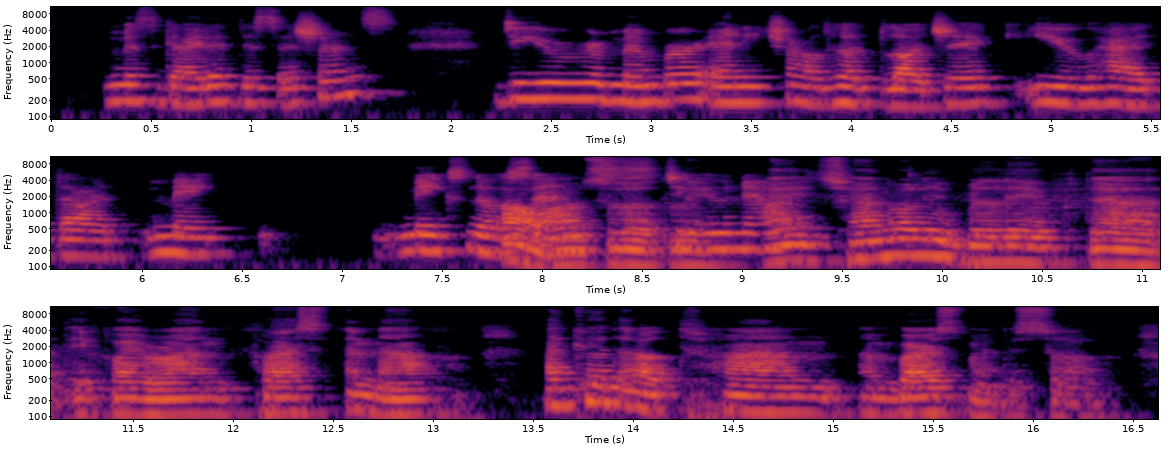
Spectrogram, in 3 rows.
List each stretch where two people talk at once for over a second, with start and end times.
7.8-9.3

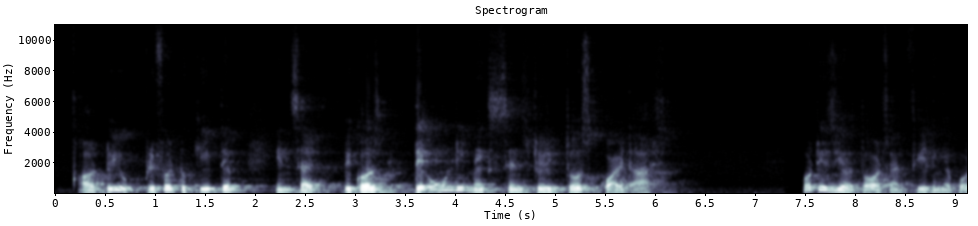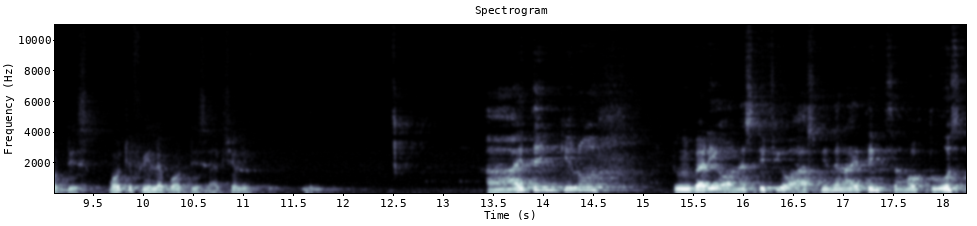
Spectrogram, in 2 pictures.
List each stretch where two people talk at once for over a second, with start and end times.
none

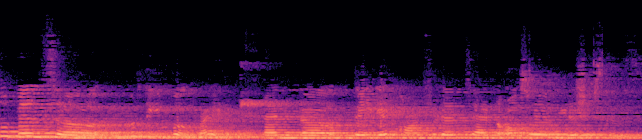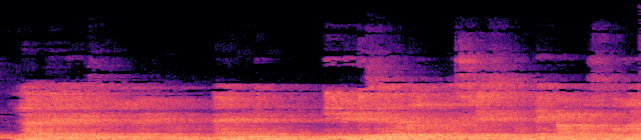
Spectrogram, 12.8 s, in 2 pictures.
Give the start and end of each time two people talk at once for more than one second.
none

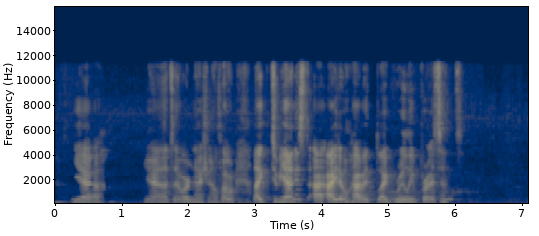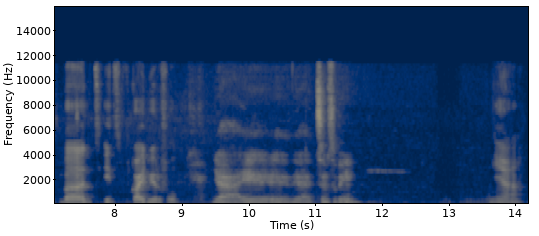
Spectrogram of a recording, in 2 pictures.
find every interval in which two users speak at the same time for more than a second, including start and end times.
none

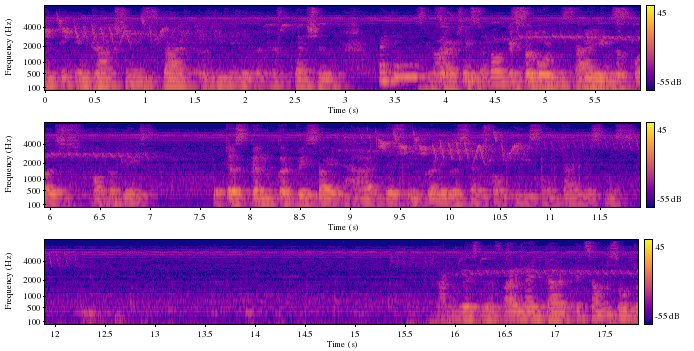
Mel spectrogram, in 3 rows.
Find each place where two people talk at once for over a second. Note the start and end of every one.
3.9-5.8

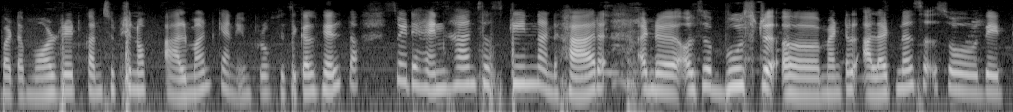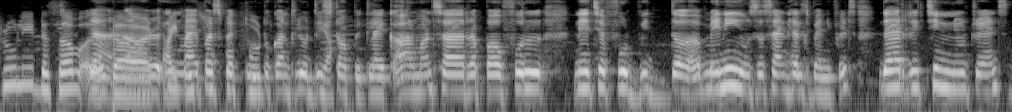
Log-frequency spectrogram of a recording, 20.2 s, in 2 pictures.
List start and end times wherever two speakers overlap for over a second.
11.0-12.8

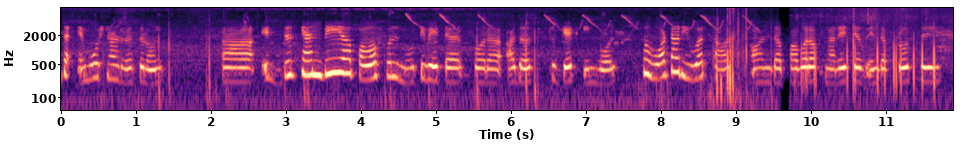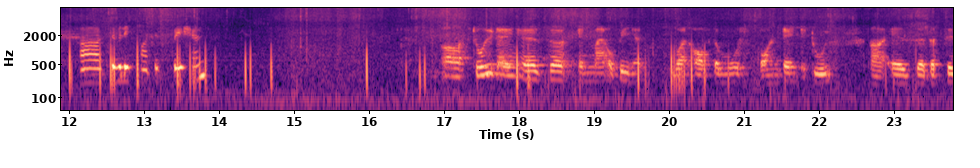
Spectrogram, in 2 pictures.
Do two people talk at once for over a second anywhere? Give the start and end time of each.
none

